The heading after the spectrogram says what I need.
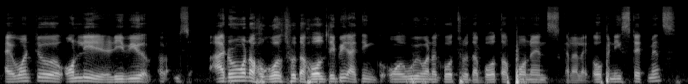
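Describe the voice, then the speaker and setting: A man hosting a casual livestream with relaxed, loose phrasing and many fillers, heard over a video call. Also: mid-range voice, fast talker. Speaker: livestream host.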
